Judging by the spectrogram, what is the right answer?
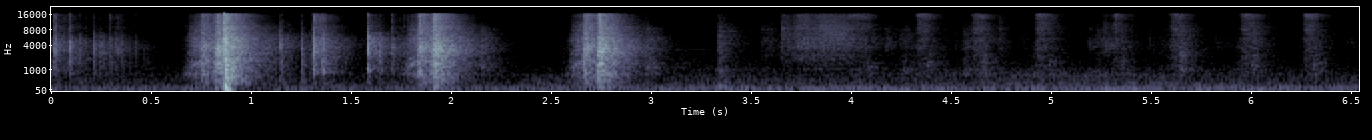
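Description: Electric airsoft M4A1 carbine firing single shots on semi-automatic: three loud sharp shots about a second apart, with a softer click between the first two. A run of faint, quick clicks follows in the last few seconds.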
